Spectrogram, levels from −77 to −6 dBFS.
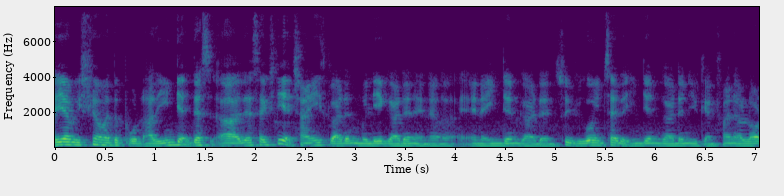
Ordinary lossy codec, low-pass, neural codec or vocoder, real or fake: none; none; none; real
